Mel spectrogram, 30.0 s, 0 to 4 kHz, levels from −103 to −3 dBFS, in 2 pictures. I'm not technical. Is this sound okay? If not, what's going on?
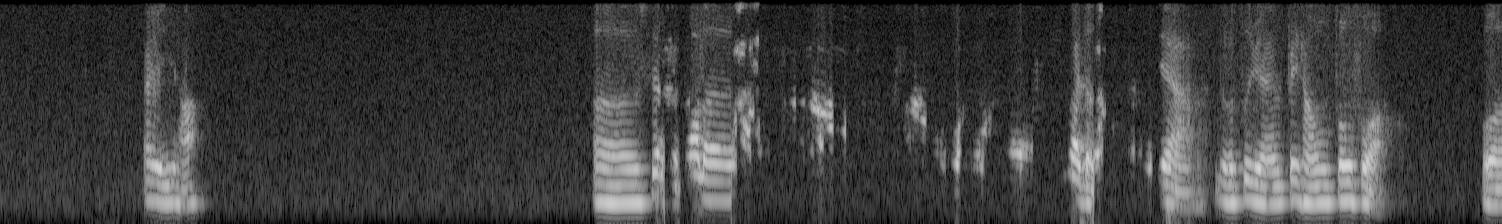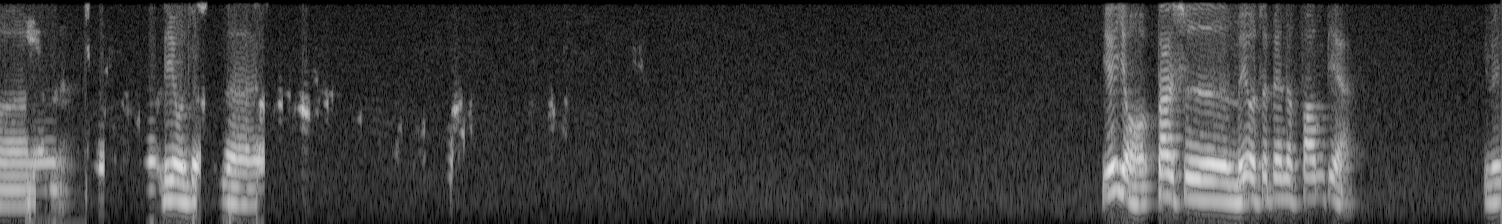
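No, not entirely. Two related problems show up, both in stretches where two people talk at once.

The first is speech suppressed in double talk. From about 6.6 to 11.7 seconds, and again from about 15.3 to 20.0 seconds, the main speech keeps dropping away. At its worst it falls to near silence. The likely cause is the call's echo canceller. It couldn't tell this talker apart from the other person's voice coming out of the loudspeaker, so it turned everything down.

The second is the other side's voice leaking through. A fainter second voice can be heard behind the main one from 6.65 to 9.2 seconds, briefly at 10.96 to 11.09, then 15.29 to 15.9, 16.99 to 18.13, and 19.61 to 20.72 seconds. In that last stretch it is very faint. It likely comes from the loudspeaker reaching the microphone without being fully removed.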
